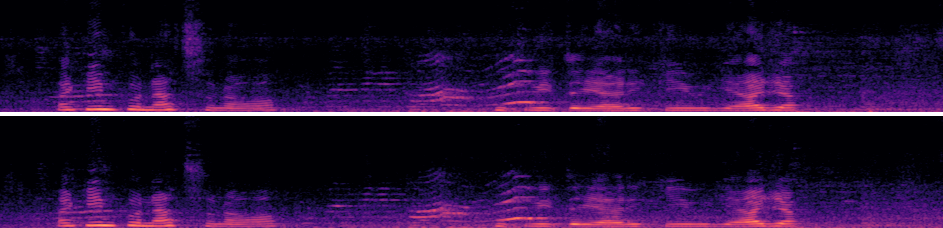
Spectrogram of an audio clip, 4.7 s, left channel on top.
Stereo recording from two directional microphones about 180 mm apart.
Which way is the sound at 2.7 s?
15° left (ahead or behind).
